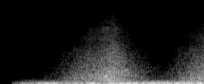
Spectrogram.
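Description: Whoosh sound effect over a deep rumble, from an animated logo intro sting: it rises out of silence, swells about a second in, and a second whoosh begins near the end.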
